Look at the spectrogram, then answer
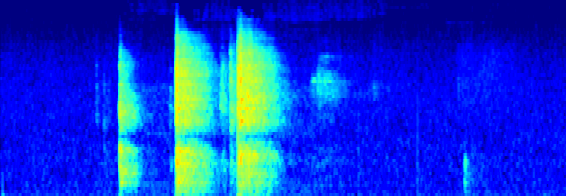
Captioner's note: door latch clicks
